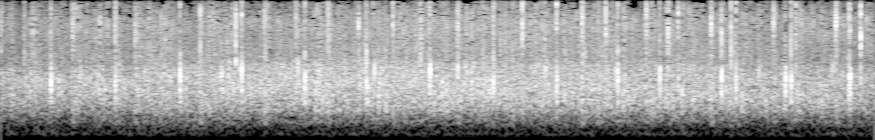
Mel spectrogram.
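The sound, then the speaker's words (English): A church audience applauds steadily during a sermon, many hands clapping in a dense, continuous wash of sound that holds at an even level throughout, with no voices standing out. “I have to say, I'm really glad you clapped at that point.”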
